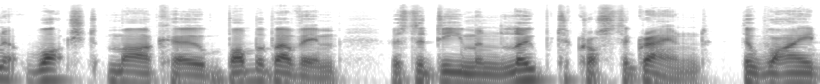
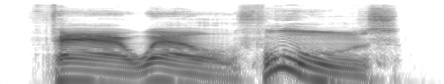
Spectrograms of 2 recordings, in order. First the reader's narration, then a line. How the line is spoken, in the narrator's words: bellowed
